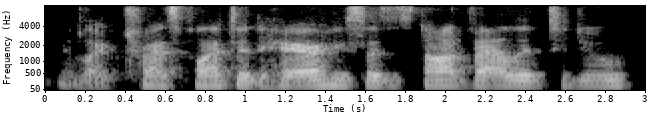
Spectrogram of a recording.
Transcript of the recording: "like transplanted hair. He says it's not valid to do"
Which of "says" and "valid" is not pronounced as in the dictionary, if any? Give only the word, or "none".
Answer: none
